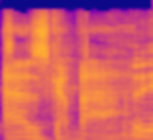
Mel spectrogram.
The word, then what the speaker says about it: Azkaban: Azkaban.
